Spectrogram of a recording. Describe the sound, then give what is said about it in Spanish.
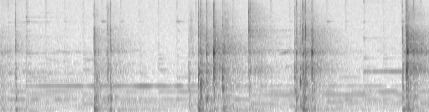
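Heavy tapping imitates slow footsteps: a few dull thuds land roughly a second apart, each loud and short against a quiet background. “Pasos lentos, así.”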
